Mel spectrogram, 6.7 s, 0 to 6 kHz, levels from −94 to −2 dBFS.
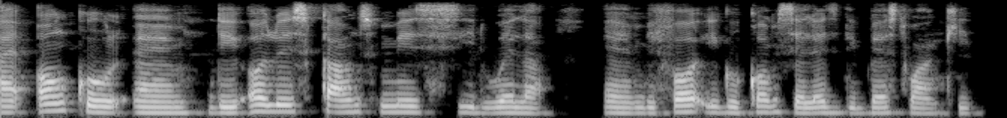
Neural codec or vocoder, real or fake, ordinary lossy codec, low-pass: none; real; Opus, 64 kbps; 5.4 kHz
